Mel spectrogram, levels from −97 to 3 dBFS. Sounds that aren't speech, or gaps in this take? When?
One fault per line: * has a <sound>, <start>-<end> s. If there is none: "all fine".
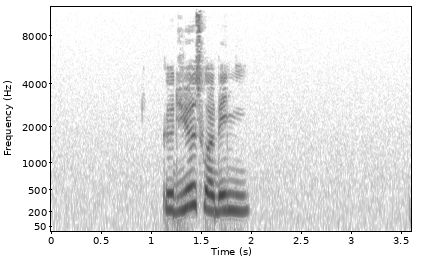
all fine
